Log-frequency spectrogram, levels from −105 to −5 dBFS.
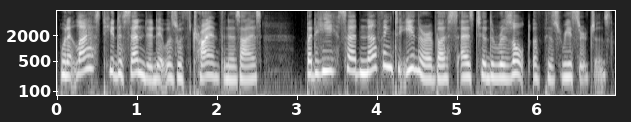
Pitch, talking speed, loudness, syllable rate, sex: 240 Hz, 230 wpm, -19 LUFS, 5.5 syllables/s, female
